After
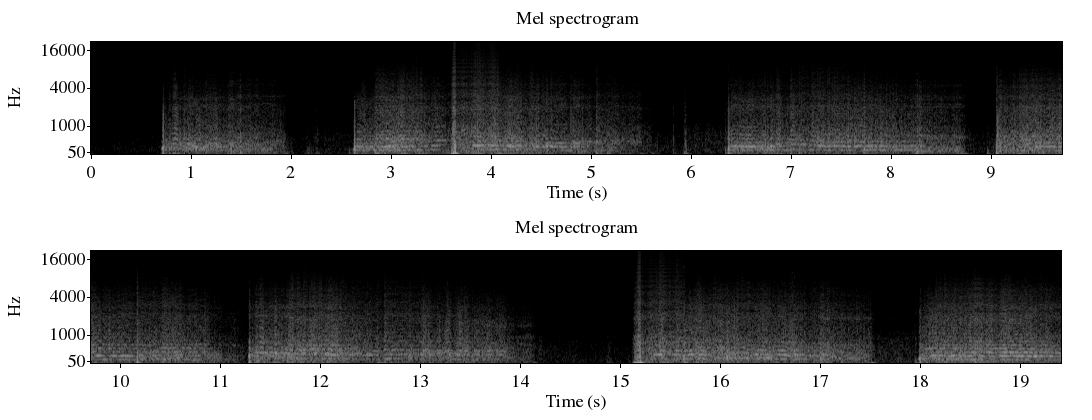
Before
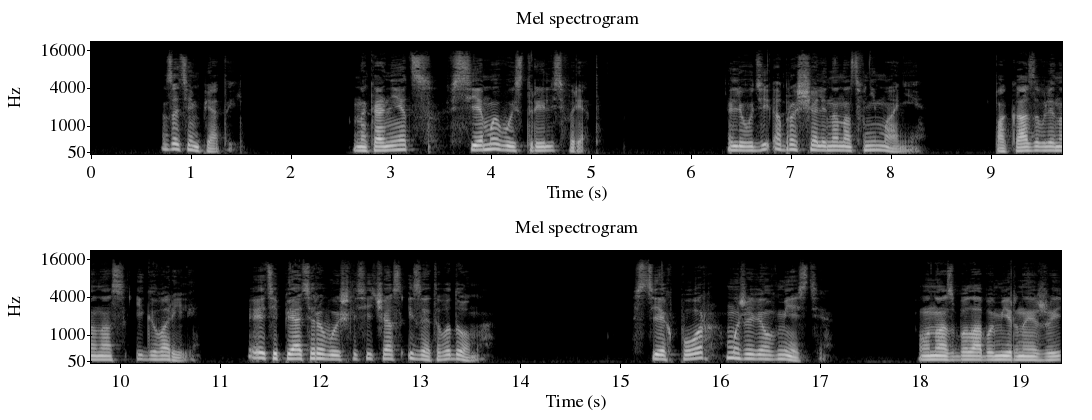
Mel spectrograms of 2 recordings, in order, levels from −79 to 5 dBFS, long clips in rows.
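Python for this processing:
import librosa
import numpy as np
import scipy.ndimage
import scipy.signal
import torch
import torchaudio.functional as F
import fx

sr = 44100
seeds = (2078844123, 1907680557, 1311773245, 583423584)

y = fx.self_delay(x, sr, depth_ms=0.74)
y = fx.gate_flip(y, sr, shuts_db=-21.0, range_db=-24)
y = fx.highpass(y, sr, hz=330.0, slope=6)
y = fx.peak_eq(y, sr, hz=2400.0, db=13.5, octaves=0.32)
y = fx.echo_stepped(y, sr, ms=770, hz=4200.0, octaves=0.7, feedback_pct=70, wet_db=-11)
y = fx.rev_gated(y, sr, seeds[0], gate_ms=460, shape='flat', drr_db=-2.5)
y = fx.running_max(y, sr, window=33)
y = y * 10.0 ** (5.0 / 20.0)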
